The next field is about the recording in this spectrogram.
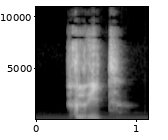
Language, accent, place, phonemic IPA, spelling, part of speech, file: French, France, Lyon, /pʁy.ʁit/, prurit, noun, LL-Q150 (fra)-prurit.wav
- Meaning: 1. itch, itchiness 2. itch, in the sense of a desire or want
